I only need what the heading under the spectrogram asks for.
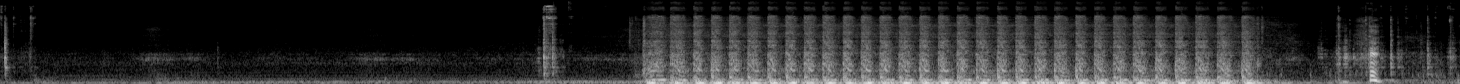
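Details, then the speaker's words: Old vehicle revived after sitting, battery charged overnight: about six seconds of slow, heavy cranking with no firing; weak crank and no start, owner reaches for starting fluid. "that sounding kind of weak maybe we should give her a little shot of some starting fluid"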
